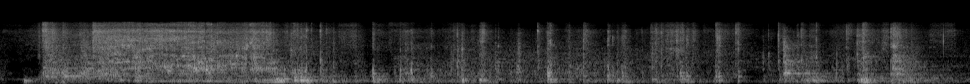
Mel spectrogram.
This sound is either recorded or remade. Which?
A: remade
